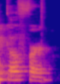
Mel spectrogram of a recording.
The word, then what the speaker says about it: gopher: Let's try gopher. G. O. Did you remember combination ER like butter? Gopher.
